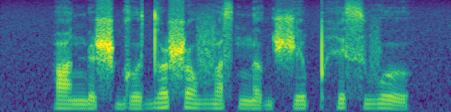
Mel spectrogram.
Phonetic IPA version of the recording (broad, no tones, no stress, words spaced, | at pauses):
ɑnɾɪʂɡʊ dɔʂɔvɑsnʌɡ ʃɪ pʰisvʊ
